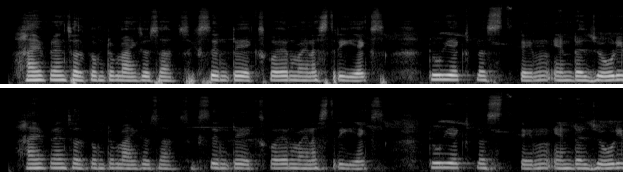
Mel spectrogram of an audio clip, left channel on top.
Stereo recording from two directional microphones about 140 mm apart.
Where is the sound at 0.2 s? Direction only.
50° left (ahead or behind).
